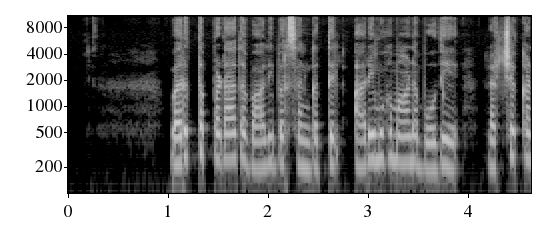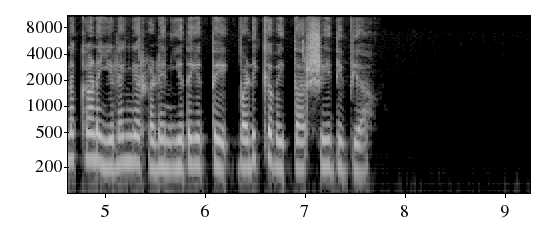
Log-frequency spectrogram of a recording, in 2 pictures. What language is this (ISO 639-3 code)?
tam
